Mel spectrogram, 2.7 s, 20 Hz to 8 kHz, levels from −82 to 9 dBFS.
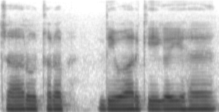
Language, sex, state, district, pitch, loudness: Hindi, male, Haryana, Charkhi Dadri, 110 Hz, -15 LUFS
